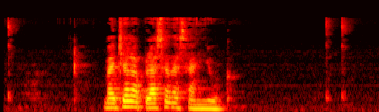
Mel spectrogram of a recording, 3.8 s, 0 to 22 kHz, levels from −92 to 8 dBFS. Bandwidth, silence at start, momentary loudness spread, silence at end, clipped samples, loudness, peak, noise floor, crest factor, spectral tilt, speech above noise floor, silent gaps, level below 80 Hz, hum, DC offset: 11.5 kHz; 0.1 s; 25 LU; 0.35 s; under 0.1%; -24 LUFS; -8 dBFS; -69 dBFS; 20 dB; -5 dB/octave; 46 dB; none; -64 dBFS; none; under 0.1%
